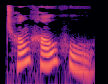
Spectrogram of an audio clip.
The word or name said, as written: chonghouhu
